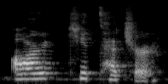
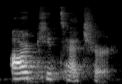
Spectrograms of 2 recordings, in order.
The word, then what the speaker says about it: architecture: But in this word specifically, it's pronounced as k, like the sound, the sound of the letter C, all right? So architecture, architecture.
